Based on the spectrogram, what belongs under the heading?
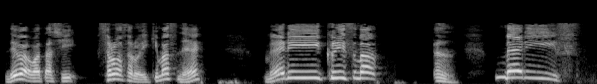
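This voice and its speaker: A man acts out a jolly, earnest Santa in a comedy radio drama. The voice sits high and moves around a lot, theatrical yet polite. The recording is slightly dull and very dry. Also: sing-song, a little slow, dry recording, heavily acted. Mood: kindly, playful.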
